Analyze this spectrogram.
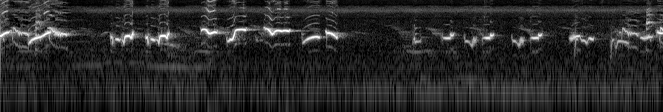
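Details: Sooty-headed bulbul song used to tutor magpie robins: loud, fluty, bubbling phrases with upward-curling whistles, followed by a softer string of quick repeated chirps; a faint steady high whine underneath.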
